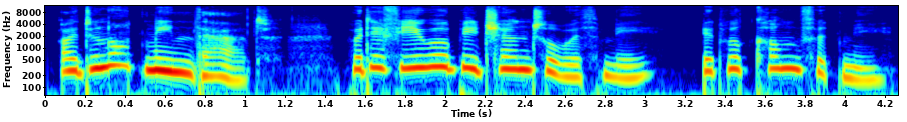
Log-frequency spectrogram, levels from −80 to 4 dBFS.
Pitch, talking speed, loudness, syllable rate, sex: 255 Hz, 240 wpm, -15 LUFS, 5.3 syllables/s, female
